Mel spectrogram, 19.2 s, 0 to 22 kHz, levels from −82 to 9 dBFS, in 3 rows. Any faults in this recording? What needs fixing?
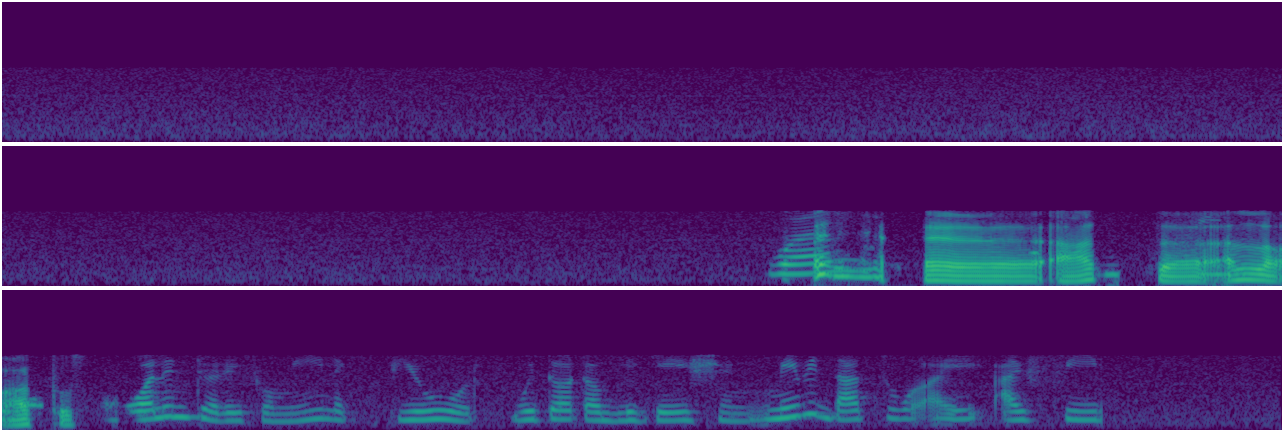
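The speech dips and breaks up in four places: 10.76 to 11.0 s, 11.47 to 12.18 s, 12.71 to 13.09 s and 13.39 to 13.51 s. It falls by up to about 30 dB in the second stretch and by roughly 10 to 20 dB in the others. This is speech suppressed in double talk, likely caused by the echo canceller attenuating this talker while the far side was also speaking, because it could not separate the two. Tuning the canceller's double-talk detection to favour the near talker would prevent it.

From 13.31 to 13.39 s a faint, delayed copy of the voice comes through, lagging by 277 ms and sitting about 30 dB below the speech. This is an echo leak, likely residual loudspeaker sound that the far end's echo canceller failed to remove and sent back down the line. It lands right at the edge of the double-talk gap. Using a headset or giving the far end's canceller more suppression headroom would prevent it.

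At 18.31 s the audio stops dead mid-sound and drops straight to digital silence with no decay. That is a cut-off end: the final buffers were never written out. Flushing and closing the recorder only after the last audio has drained would prevent it.

The call path itself passes nothing above 4 kHz, which fits a 64 kbps G.711 A-law codec.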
